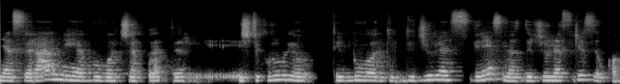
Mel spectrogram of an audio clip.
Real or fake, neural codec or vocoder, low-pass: fake; codec, 44.1 kHz, 2.6 kbps, SNAC; 14.4 kHz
